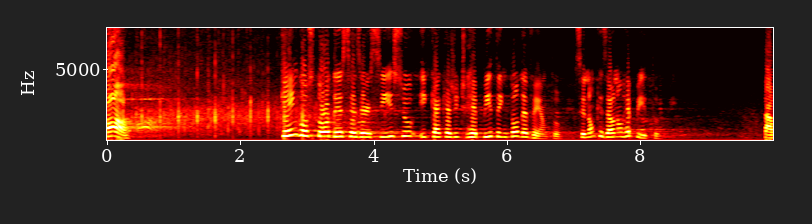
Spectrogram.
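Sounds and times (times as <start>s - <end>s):
audience applauding: 0.4s - 2.6s
speech: 2.6s - 8.4s.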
